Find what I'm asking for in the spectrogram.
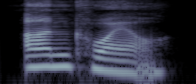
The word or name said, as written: uncoil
